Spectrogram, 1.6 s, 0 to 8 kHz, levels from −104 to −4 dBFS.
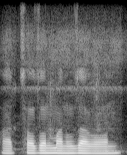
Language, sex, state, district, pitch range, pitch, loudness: Chakma, male, Tripura, Dhalai, 115-125 Hz, 120 Hz, -17 LUFS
